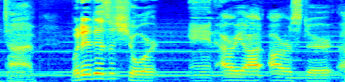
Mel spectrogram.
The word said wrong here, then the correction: Ari Aster: uh, am I pronouncing his name correctly? I, I think Ari, I think Ari, it was Aster. Aster. Ari. – Ari Aster. Aster. yeah.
